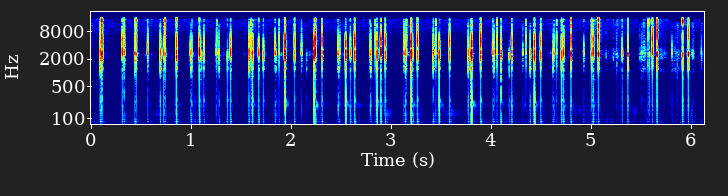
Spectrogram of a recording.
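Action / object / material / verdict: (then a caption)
tap / handheld recorder with metal mic capsules / metal / none. Long purple nails tap and scratch the metal mic capsule heads of a small Tascam DR-05 recorder, which has a plastic body and two metal capsules. About 35 quick, dry clicks and scratchy ticks come in an uneven, rapid pattern. Each hit is bright with a crisp upper edge, stops instantly with no ring, and sits over a faint background hiss.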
